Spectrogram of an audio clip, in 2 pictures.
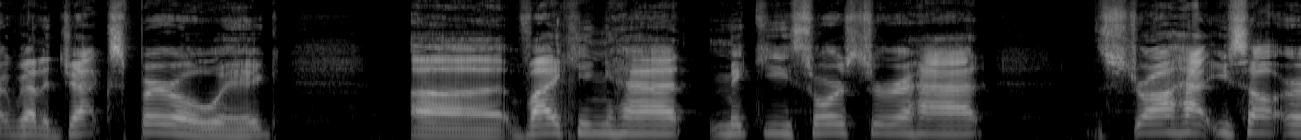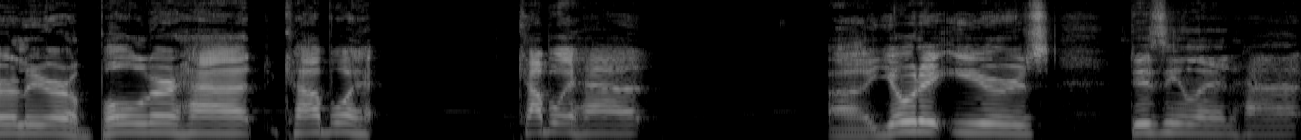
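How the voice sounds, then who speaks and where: A man's high-pitched voice with an American accent, ordinary pitch variation and a moderate pace, over music in the background. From US South. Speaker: voice impressionist and streamer. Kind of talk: casual live-stream chat. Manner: animated.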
